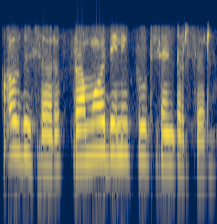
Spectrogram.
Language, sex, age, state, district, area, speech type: Kannada, female, 30-45, Karnataka, Vijayanagara, rural, conversation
